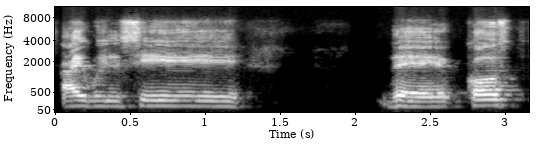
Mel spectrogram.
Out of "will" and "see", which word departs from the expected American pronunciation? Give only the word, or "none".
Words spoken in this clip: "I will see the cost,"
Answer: none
